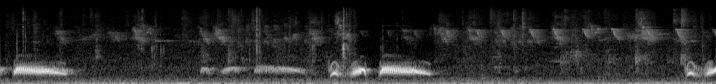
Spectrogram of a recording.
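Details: Two spotted doves in Thailand set side by side to compare their cooing: loud, low hooting coos, a strong burst near the start and again near four seconds, with softer coo phrases between and faint chirping of other birds above.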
